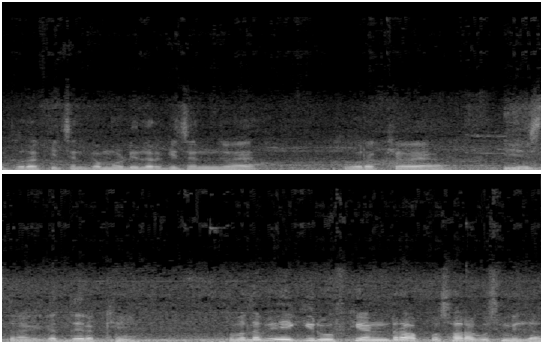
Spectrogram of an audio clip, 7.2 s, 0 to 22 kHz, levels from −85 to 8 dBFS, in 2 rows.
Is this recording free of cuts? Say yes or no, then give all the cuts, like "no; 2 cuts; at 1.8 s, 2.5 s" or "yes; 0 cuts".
no; 1 cut; at 3.4 s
